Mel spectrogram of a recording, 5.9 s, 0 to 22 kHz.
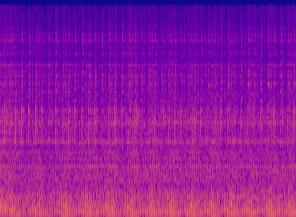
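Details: John Deere 755 compact utility tractor, Yanmar 3TN diesel, first start after rebuild: rough-running engine with a steady scraping tick about 2.5 times a second; flywheel rubbing on its flywheel shield, which has a bend on top.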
